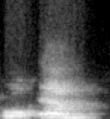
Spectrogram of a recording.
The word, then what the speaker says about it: Om: When you write that, instead of writing O-M, the exact pronunciation, because it's the way it is constructed, is A, U, and M, three of them. Om, like that.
